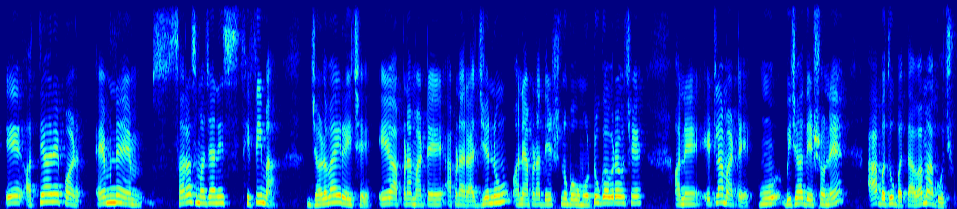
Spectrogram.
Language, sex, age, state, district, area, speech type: Gujarati, female, 45-60, Gujarat, Anand, urban, spontaneous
